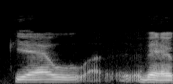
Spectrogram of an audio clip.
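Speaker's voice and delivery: ordinary delivery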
